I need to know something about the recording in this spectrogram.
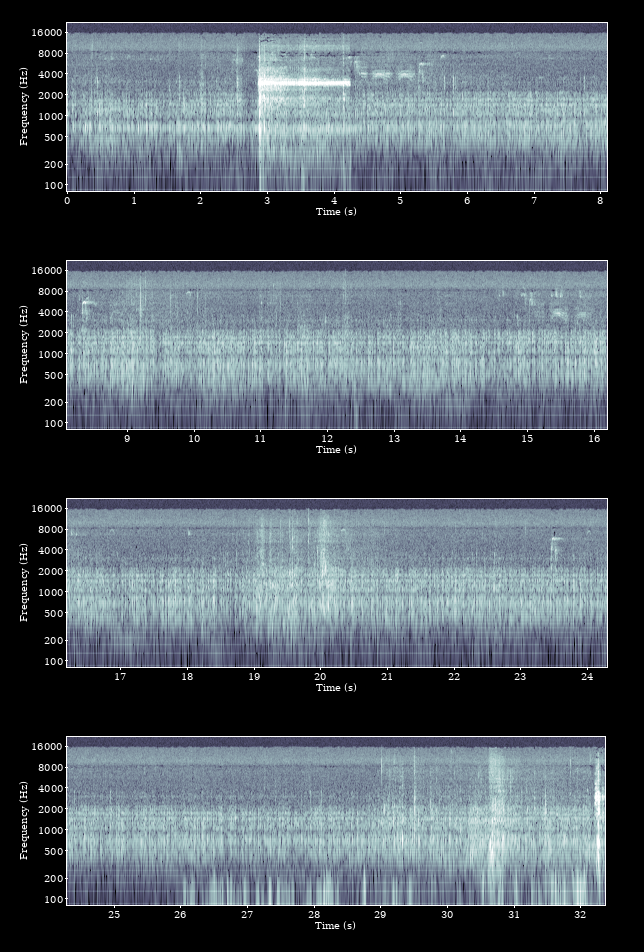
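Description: Faint outdoor ambience at a pond, with a steady background of thin tones, broken by one sudden loud sound lasting about a second near the start. Water sloshes near the end as an elk wades through the shallows.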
